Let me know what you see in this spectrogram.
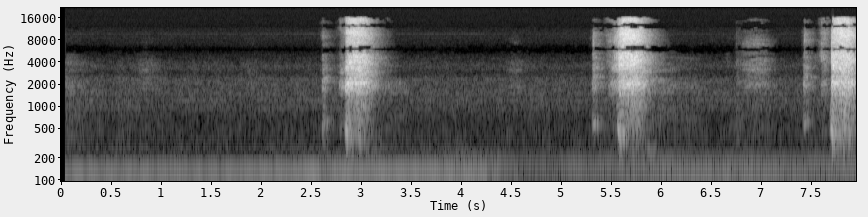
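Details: Allergy attack, part 2, after arriving home with sneezes building since the library: three sharp sneezes with brief build-ups over a steady low hum, more intense with more build-ups toward the end.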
